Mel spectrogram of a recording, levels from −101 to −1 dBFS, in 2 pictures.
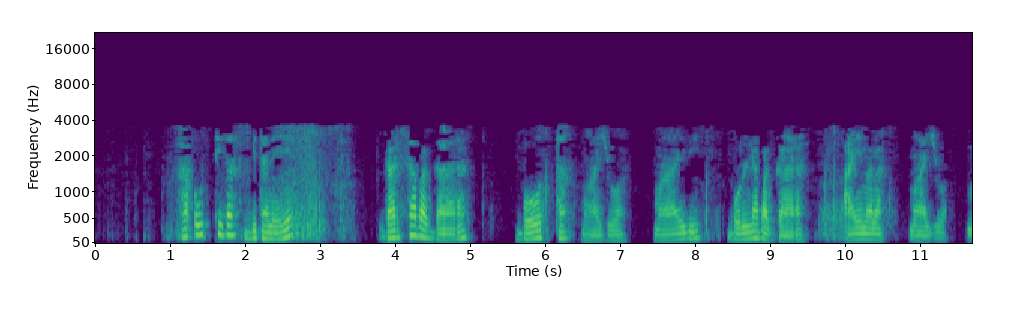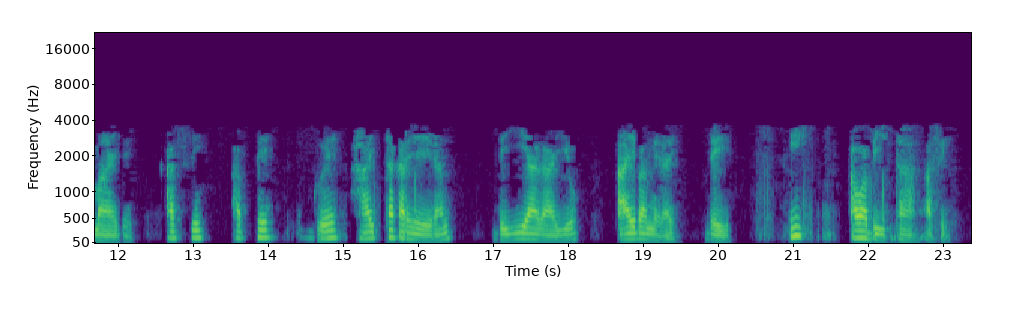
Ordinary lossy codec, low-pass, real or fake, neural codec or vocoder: MP3, 16 kbps; 3.6 kHz; real; none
